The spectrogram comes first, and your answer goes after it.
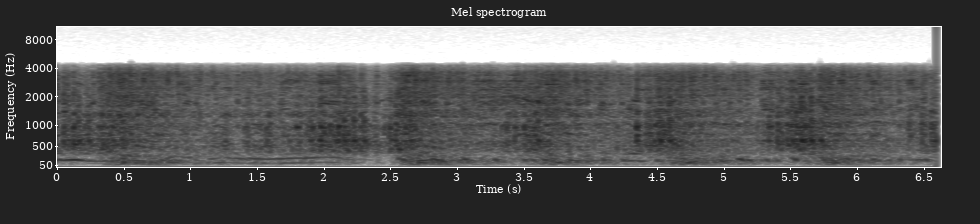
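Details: BMW E30 idling: idle swells and dips unevenly with an uneven low beat instead of a smooth steady note; rough idle.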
